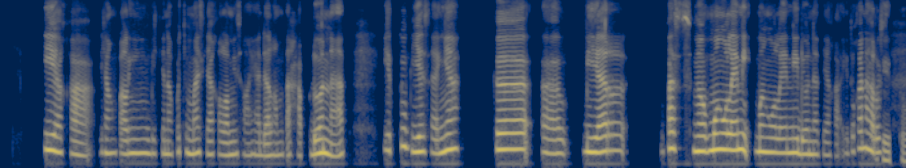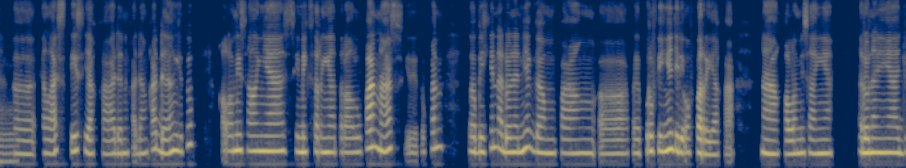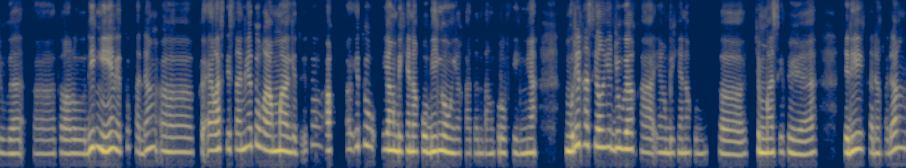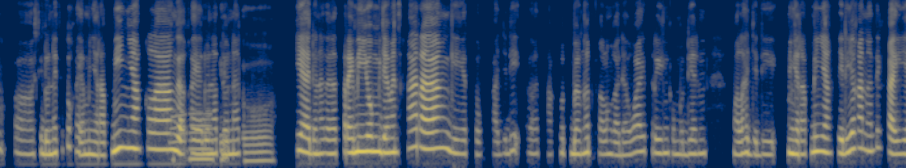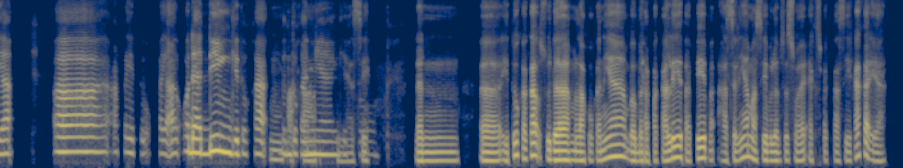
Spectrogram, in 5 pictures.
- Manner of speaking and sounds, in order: in English: "mixer-nya"; in English: "proofing-nya"; in English: "over"; in English: "proofing-nya"; in English: "white ring"
- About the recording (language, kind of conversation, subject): Indonesian, advice, Bagaimana cara mengurangi kecemasan saat mencoba resep baru agar lebih percaya diri?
